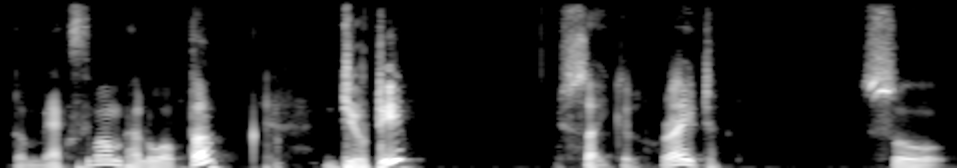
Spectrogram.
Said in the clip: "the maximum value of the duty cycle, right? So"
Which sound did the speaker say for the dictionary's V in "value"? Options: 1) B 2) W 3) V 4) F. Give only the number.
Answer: 1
